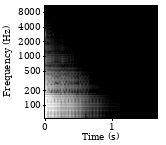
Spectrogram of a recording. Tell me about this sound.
Percussive Hit 02 08
This sound is part of a series and was originally a recorded finger snap.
